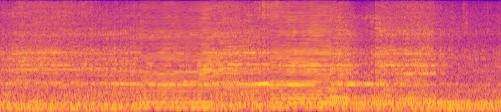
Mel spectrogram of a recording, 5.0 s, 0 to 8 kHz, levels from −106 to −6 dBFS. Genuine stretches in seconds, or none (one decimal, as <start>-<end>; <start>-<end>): 0.0-1.4; 2.1-2.7; 3.3-5.0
